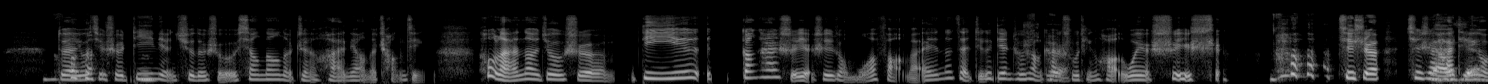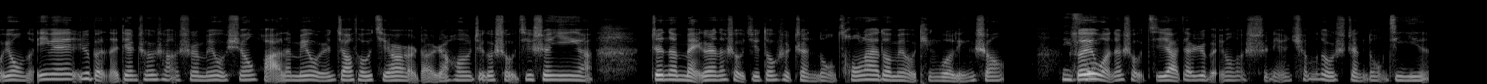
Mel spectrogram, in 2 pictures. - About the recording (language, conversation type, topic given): Chinese, podcast, 如何在通勤途中练习正念？
- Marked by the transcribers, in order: laugh; laughing while speaking: "试一试"; laugh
